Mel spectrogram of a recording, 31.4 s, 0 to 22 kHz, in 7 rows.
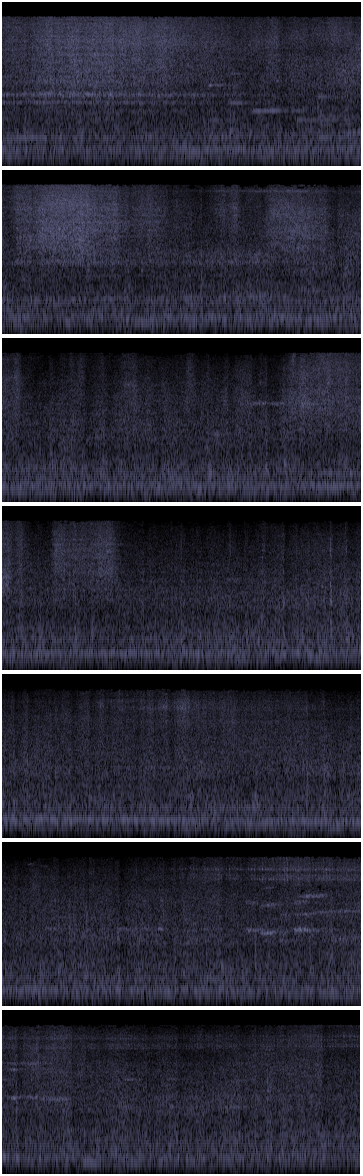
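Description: JR West 283 series limited express electric train moving along a station platform as it departs: a steady rumble of wheels on rail, with faint whining tones that glide in pitch.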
